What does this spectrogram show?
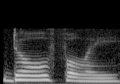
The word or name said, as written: dolefully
